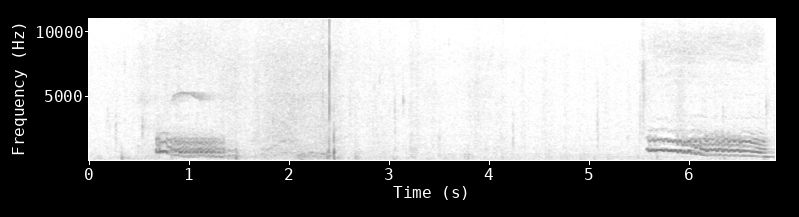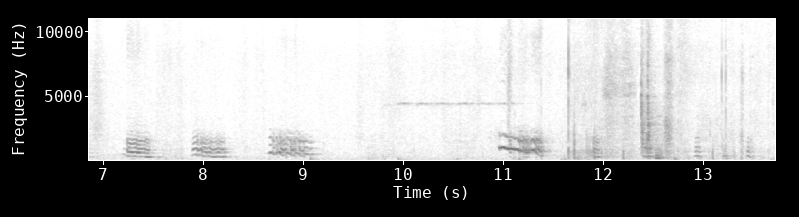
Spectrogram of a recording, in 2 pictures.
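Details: Two-week-old yellow British Labrador Retriever puppies from Bailey's litter of seven, whelped May 30, 2013, giving short high whining squeals that fall in pitch, several in a quick run and then a lone one, with quiet room noise and faint clicks between.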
